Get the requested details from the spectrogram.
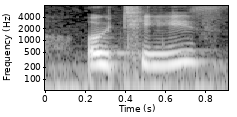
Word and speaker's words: Ortiz: Ortiz.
